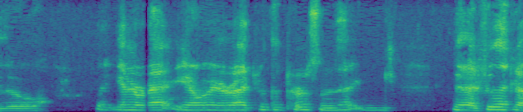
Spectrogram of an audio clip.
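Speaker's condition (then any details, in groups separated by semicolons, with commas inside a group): Cerebral palsy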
